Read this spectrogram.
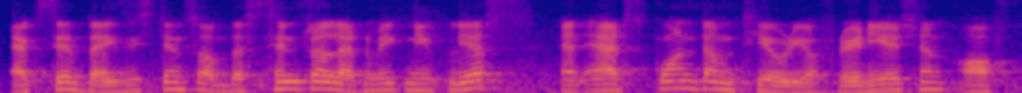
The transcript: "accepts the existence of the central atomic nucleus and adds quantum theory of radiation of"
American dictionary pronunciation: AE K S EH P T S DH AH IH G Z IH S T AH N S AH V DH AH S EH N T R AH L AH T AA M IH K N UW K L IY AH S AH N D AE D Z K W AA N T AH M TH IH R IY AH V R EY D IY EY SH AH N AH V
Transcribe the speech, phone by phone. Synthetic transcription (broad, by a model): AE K S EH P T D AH IH G Z IH S T AH N S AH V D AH S EH N T R AH L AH T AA M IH K N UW K L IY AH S AH N D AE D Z K W AA N T AH M T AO R IY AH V R EY D IY EY SH AH N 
